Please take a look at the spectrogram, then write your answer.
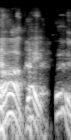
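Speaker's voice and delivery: high, bright burst of delight; light up at the news. Real, not acted. Delighted reply to a fellow Arsenal fan.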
